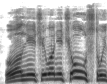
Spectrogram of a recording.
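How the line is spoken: Troll shouting. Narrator (Russian): закричал тролль

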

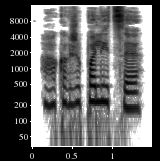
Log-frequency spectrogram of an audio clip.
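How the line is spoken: Timid. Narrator (Russian): робко сказала я

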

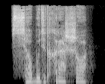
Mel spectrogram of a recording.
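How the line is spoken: Whisper. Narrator (Russian): прошептала

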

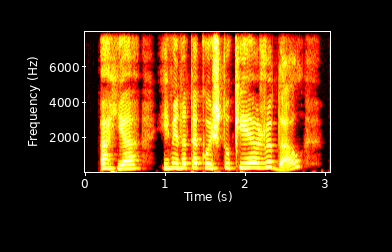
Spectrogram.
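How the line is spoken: Squeaky. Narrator (Russian): пропищал Етуркин Джансерхив

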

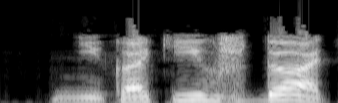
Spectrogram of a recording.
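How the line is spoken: Roaring. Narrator (Russian): взревел правитель

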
